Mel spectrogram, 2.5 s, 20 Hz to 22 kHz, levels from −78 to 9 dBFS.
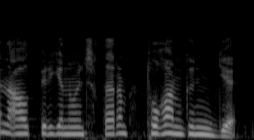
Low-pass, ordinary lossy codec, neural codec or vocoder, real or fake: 7.2 kHz; none; none; real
